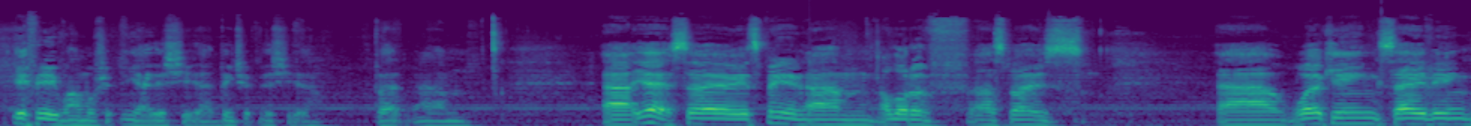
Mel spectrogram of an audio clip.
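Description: In an Australian accent, the speaker talks at a fairly slow pace with long, frequent pauses and fairly even intonation. Loudness swings widely, and background noise is noticeable. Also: man, medium pitch for a man. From Brisbane, Australia. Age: 30s. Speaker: traveler on honeymoon. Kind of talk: casual round table chat.

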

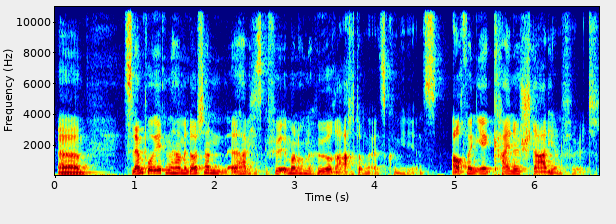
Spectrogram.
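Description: A man's fairly high voice at a fairly quick pace, with very wide pitch swings and big swings in loudness. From Berlin, Germany. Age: 30s. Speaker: comedy podcast host. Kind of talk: casual chat.

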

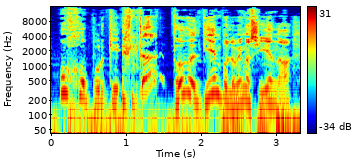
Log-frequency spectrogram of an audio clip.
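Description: With music in the background and audible room echo, a man talks at a moderate pace with lively intonation. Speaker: political commentator. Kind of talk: casual chat.

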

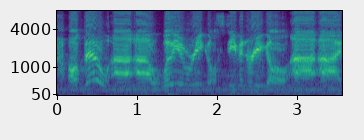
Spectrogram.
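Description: Over noticeable background noise, a man with an American accent talks at a high pitch with very wide pitch swings. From US South, Atlanta. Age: 40s. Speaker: screenwriter and former wrestling writer. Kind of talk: casual interview chat. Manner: hesitant, many fillers.

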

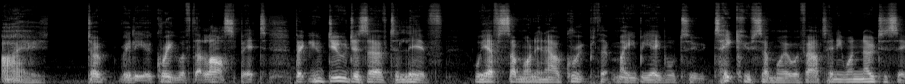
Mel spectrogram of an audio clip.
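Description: A man puts on a character voice at a medium pitch. It comes out growling and raspy. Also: moderate pace. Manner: growling, stern.

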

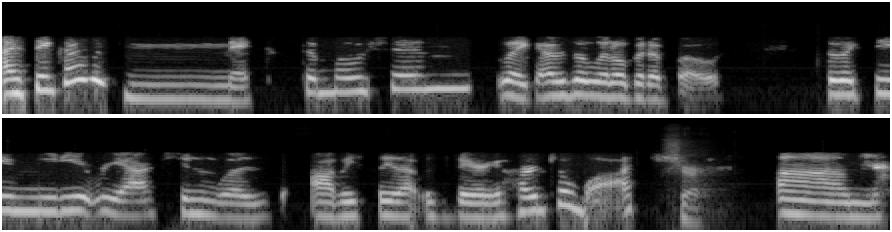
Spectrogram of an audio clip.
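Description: Lively intonation runs through a plain, everyday voice at a moderate pace. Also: woman, fairly high pitch for a woman. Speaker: podcast co-host. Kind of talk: casual chat.

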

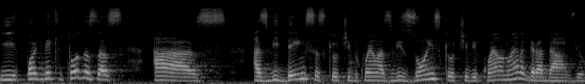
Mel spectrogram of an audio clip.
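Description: A woman talks at a moderate pace in an unremarkable speaking voice, with medium pitch and ordinary pitch variation. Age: 50s. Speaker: spiritual medium. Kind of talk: interview testimony.

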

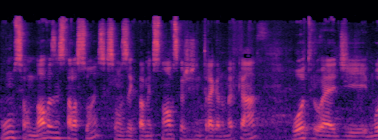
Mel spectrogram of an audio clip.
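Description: A man speaks at a fairly quick pace. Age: 40s. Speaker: company CEO. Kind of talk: interview. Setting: studio.

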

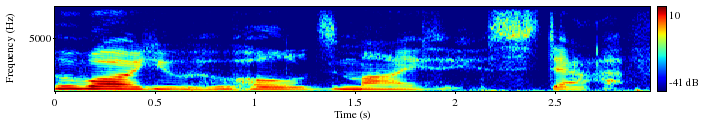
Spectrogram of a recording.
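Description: Using a put-on character voice, a woman speaks at a medium pitch in a monotone, flat delivery. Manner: deathly.

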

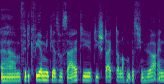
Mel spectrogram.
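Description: A man speaks with monotone, flat intonation. His pitch is medium. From Leipzig, Saxony, eastern Germany. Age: young. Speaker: screenwriter. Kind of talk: interview.

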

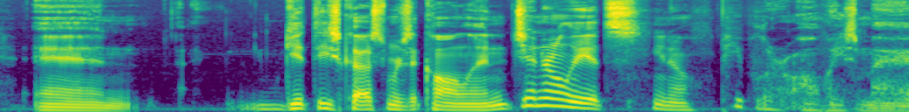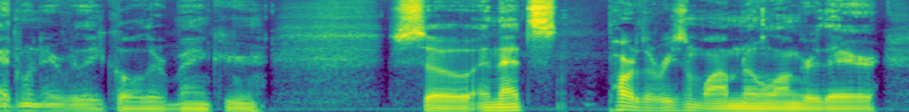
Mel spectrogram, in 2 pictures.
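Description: With noticeable background noise behind him, a man speaks fairly quickly. His very deep, low voice has lively intonation. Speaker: podcast co-host, military veteran, audio student. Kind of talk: casual chat. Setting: studio.

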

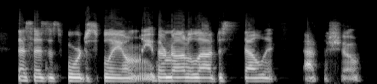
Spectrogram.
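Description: In an American accent, a woman with an ordinary speaking voice and fairly low pitch talks at a fairly quick pace, captured with a dry, close sound with no echo on a very clean recording with a silent background. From Colorado. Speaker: event coordinator and musician. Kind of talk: casual interview chat.

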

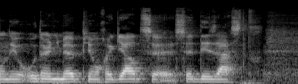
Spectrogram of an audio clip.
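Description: Noticeable background noise sits behind a man talking at a fairly quick pace in a medium pitch. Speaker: singer. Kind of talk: interview.

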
